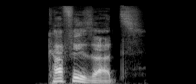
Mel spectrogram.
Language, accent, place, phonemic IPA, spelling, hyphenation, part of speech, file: German, Germany, Berlin, /ˈkafeˌzat͡s/, Kaffeesatz, Kaf‧fee‧satz, noun, De-Kaffeesatz.ogg
- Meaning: coffee dregs, coffee grounds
